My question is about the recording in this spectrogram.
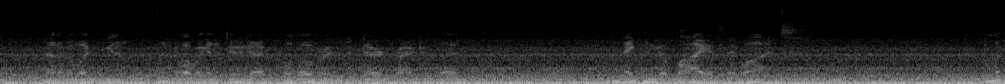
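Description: Steady low rumble of an idling vehicle engine, with quiet voices murmuring over it.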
